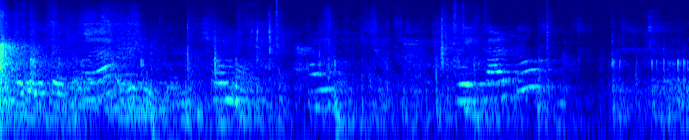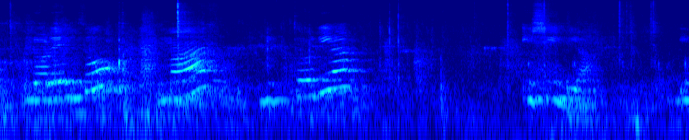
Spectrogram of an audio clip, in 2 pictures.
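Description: Children play short, wavering notes on saxophones in an echoing hall.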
